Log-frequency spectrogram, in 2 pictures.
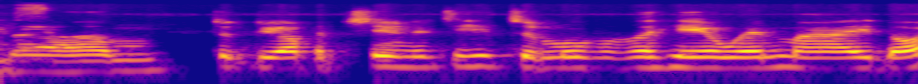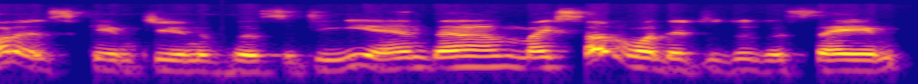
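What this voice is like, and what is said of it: Caribbean St. Lucian accent. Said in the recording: “you can hear my accent... I'm originally from St. Lucia, a beautiful island in the Caribbean”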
